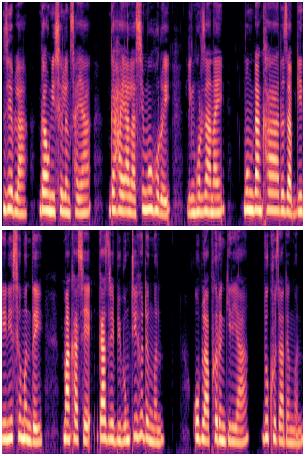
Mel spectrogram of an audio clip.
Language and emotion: Bodo, sad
